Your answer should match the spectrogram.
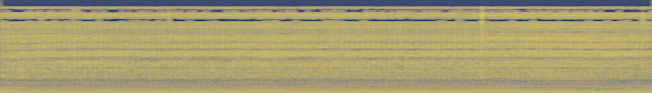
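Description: Ariens GT garden tractor engine running steadily as the tractor pulls a Brinly disc harrow through plowed soil.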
